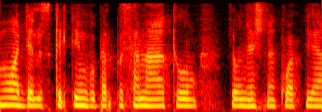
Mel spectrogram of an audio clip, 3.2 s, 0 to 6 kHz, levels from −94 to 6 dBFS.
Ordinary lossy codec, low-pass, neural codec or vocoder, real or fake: AAC, 32 kbps; 5.4 kHz; codec, 44.1 kHz, 1.7 kbps, Pupu-Codec; fake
